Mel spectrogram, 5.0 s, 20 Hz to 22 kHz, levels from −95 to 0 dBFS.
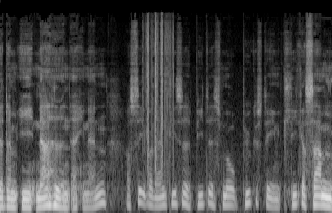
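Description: Cable scratch noise runs from 2.14 to 2.62 s, between "nærheden af hinanden og" and "bitte små": dense, uneven scratching sits just under the speech level. It likely comes from a worn cable or connector being moved, its contact resistance flickering rapidly.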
